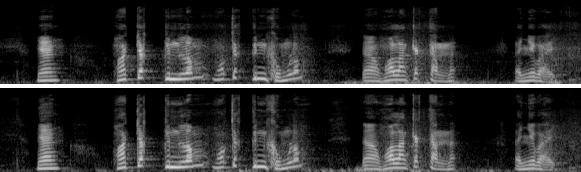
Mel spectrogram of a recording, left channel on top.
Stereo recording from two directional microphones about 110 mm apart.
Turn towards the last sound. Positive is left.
turn(degrees=-40)  # may be behind; listen again after turning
